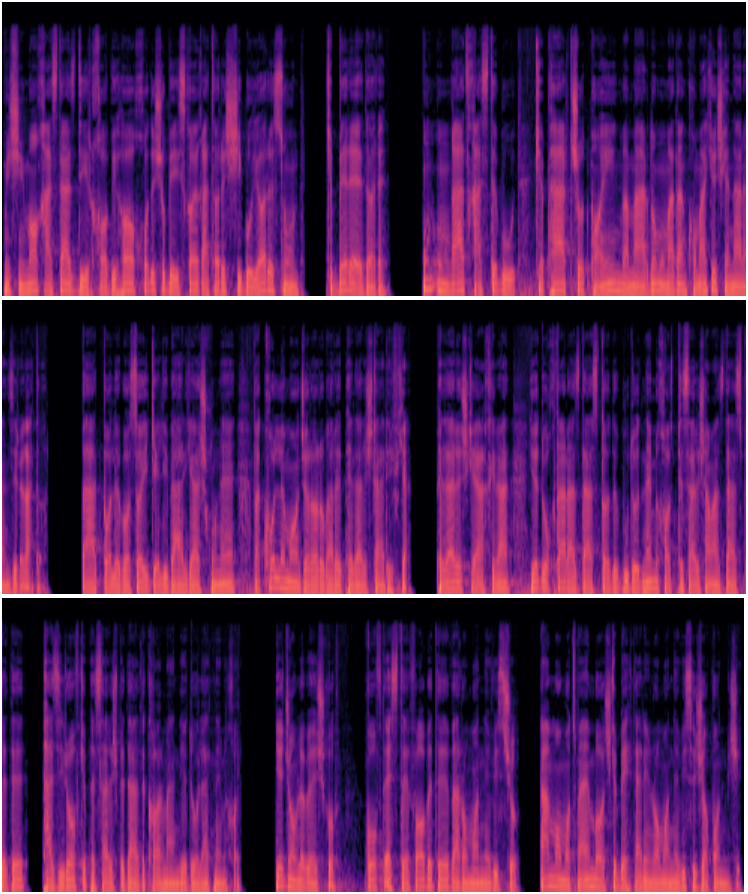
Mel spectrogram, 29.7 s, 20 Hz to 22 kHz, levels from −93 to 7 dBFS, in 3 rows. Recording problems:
squashed, flat; somewhat

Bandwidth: 15 kHz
